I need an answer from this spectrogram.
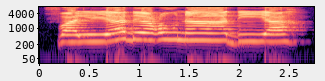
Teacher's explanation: عین کی آواز واضح نکل رہی ہے پیش کی حرکت کے ساتھ. نا میں الف مدہ کرنا ضروری ہے، اور یہ جب کریں گے تو ہا واضح طور پر نکلنی چاہیے.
